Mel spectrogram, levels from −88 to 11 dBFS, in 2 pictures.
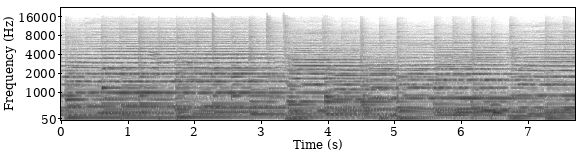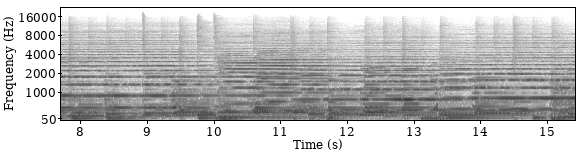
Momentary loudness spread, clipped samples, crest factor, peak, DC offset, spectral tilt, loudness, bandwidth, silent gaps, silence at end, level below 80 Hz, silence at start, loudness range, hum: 4 LU; under 0.1%; 14 dB; -4 dBFS; under 0.1%; -5.5 dB/octave; -18 LUFS; 17 kHz; none; 0 s; -34 dBFS; 0 s; 1 LU; none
